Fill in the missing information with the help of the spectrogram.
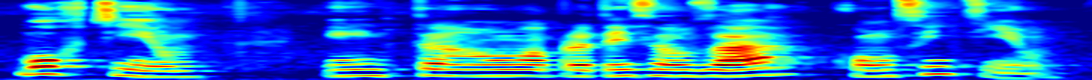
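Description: A woman's voice: medium pitch, normal speed, darkish tone, slight background noise. A young woman vlogging a casual clothing try-on, chatting straight to her viewers with lots of cute diminutives, recorded on a lapel mic in her living room. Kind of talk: casual try-on haul vlog. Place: apartment living room by a balcony window. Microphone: clip-on lapel mic.

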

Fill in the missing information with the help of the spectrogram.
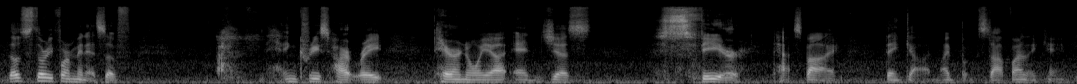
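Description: A young man telling a story to a handheld camera on a city street at night, hyper and animated, dropping to whispers at times. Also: fairly low pitch, a little hiss or hum. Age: young adult. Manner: hyper, animated, swings between loud and whispering. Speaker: vlogger. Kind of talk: casual storytelling vlog. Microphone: handheld camera at arm's length.

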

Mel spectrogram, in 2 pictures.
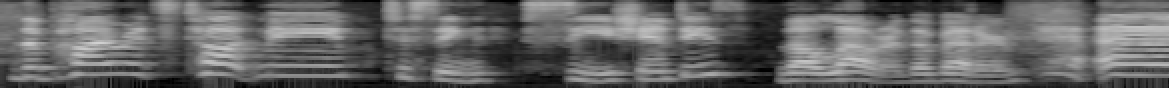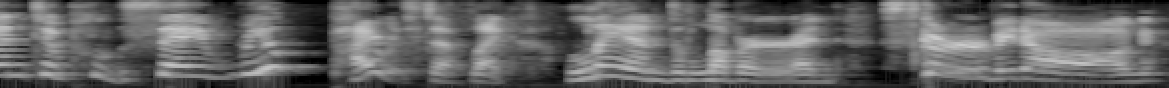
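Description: A woman reading a picture book aloud to children in an animated way, with asides and questions for her young listeners, on a dull lo-fi recording. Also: high-pitched, slow. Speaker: storytime reader.

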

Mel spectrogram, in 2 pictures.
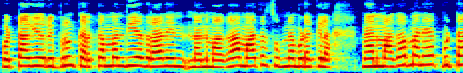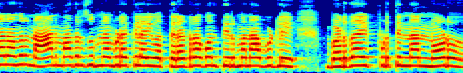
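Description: A woman's voice: very high voice, flat delivery, very fast, sharp tone. A woman voicing a bossy, scornful middle-aged mother-in-law with a North Karnataka Kannada accent, scolding and mocking.

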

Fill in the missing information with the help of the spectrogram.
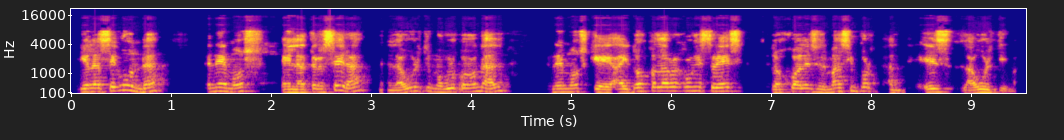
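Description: In a low-quality recording, a man with a slightly high, husky voice teaches an English class to a group of students at a normal pace. He patiently repeats words and phrases during the lesson.

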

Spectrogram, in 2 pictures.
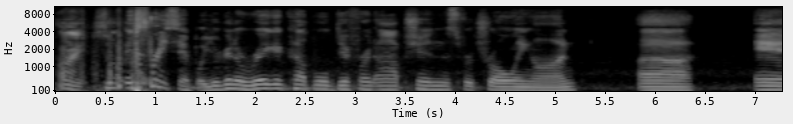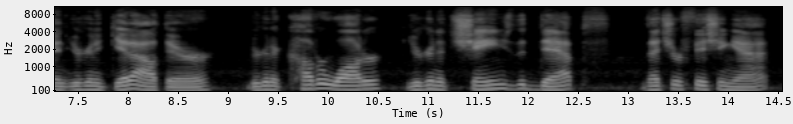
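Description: A man with a Californian accent hosting a fishing channel, giving casual tips in a relaxed, rambling way with many fillers and restarts. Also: medium pitch, a little slow. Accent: Californian English.

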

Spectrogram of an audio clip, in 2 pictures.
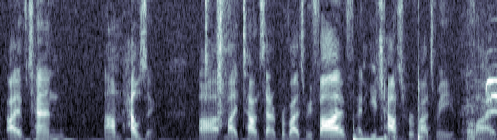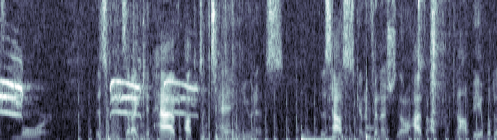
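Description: A man's voice: medium pitch, wildly swooping pitch, moderate pace, loud music behind the voice. A young man giving a casual, rambling walkthrough of a strategy game, full of fillers and self-deprecating asides. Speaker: game tutorial presenter. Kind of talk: casual gameplay commentary.

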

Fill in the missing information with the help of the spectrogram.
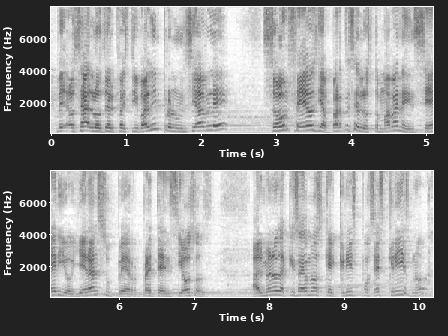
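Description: A man's voice: sits high, a bit bright. A man reading a comic on a live stream, laughing often and joking with his chat.

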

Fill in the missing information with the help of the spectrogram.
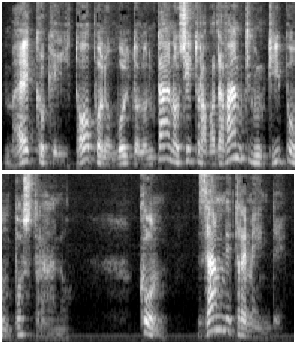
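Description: A man reading a rhyming storybook aloud, slow and unhurried. His voice rises and falls widely, rocking with the rhythm of the verse. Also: mid-range voice, sing-song, fairly bright tone, slightly rough.

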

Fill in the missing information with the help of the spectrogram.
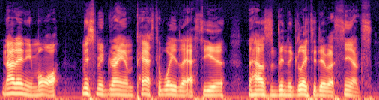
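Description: A man's voice: mid-range voice, fairly even intonation, moderate pace, a bit bright, smooth, no echo, lightly acted. Game NPC: a man voicing a middle-aged neighbor man, folksy, nosy, chatty. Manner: folksy, nosy small talk.

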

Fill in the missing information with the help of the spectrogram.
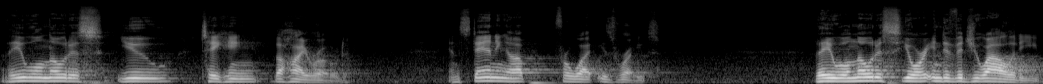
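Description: Slow, measured male lecturer in echoey hall. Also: medium pitch, mellow. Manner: measured, earnest, rhetorical with deliberate pauses. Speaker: university lecturer. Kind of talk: prepared formal speech. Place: large university auditorium stage. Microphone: gooseneck podium microphone. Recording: echoey hall with long reverb.

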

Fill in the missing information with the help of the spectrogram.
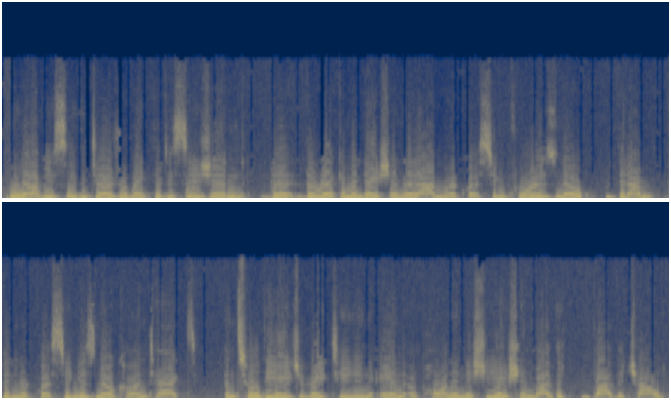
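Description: A woman's voice: low voice, level tone, normal speed, few pauses, a little hiss or hum, low-quality recording. A woman in her thirties giving formal, careful testimony from a courtroom witness stand into a desk microphone.

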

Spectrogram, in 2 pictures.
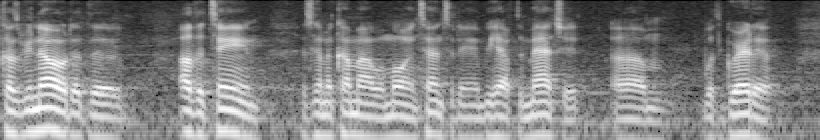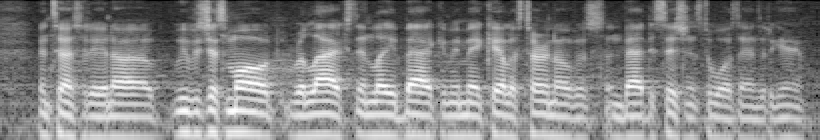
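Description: A man's voice: lowish voice, steady tone, fast, fairly bright tone, a little hiss or hum. A young man, a college basketball player at a postgame press conference, talking plainly and earnestly into a table mic. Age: young adult.

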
